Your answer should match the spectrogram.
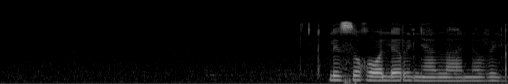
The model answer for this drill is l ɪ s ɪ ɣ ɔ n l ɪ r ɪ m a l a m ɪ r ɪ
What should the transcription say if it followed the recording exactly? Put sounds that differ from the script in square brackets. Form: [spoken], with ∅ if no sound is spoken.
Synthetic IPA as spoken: l ɪ s ɪ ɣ ɔ [∅] l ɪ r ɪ [ɲ] a l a [n] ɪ r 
